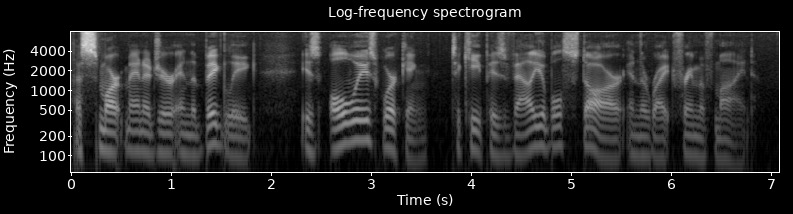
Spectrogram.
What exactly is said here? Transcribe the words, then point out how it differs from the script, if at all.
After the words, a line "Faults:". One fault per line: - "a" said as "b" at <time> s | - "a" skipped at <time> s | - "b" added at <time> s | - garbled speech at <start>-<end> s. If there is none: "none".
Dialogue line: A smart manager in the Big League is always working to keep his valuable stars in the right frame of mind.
A smart manager in the Big League is always working to keep his valuable star in the right frame of mind.
Faults:
- "stars" said as "star" at 4.9 s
